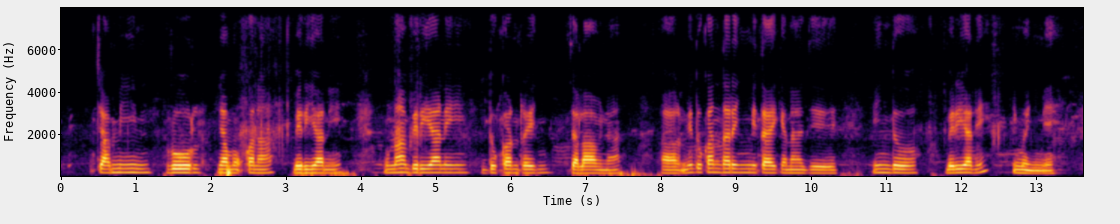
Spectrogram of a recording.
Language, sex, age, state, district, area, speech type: Santali, female, 30-45, West Bengal, Malda, rural, spontaneous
